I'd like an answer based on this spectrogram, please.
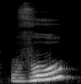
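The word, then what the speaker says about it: vous: talk we were talking Vu that means you plural or the formal respectful way of treating someone in French remember the S is not pronounced so that's the first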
